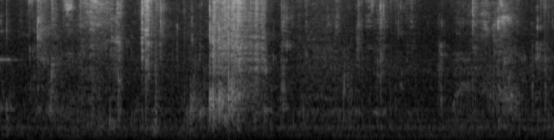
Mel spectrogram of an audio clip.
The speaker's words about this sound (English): Wait, I gotta get a good bite. God, it's all slipping and sliding. Yeah, it ain't even sticking on my fork.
